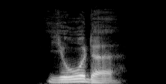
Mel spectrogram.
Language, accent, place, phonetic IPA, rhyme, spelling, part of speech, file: German, Germany, Berlin, [ˈjoːdə], -oːdə, Jode, noun, De-Jode.ogg
- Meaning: dative singular of Jod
